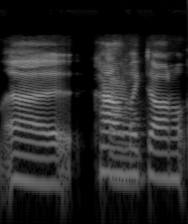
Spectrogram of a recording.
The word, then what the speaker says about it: Kyle McDonald: So what would be more likely is like someone like, I don't know who, Keel McDonald or something. Kyle McDonald. I know I just say it wrong.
